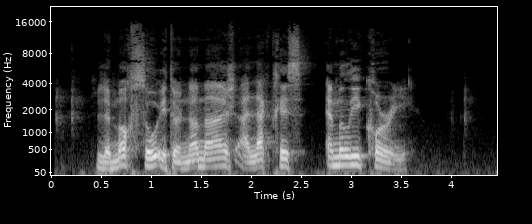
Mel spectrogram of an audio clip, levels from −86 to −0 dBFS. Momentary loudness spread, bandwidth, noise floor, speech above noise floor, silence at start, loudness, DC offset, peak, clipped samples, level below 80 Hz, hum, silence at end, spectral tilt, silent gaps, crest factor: 7 LU; 15 kHz; -57 dBFS; 39 dB; 0.45 s; -19 LUFS; under 0.1%; -2 dBFS; under 0.1%; -48 dBFS; none; 0.9 s; -6 dB/octave; none; 18 dB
